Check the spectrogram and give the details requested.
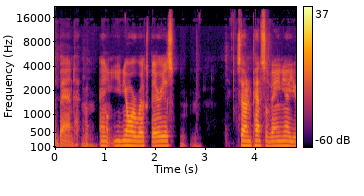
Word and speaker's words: Wilkes-Barre: just up here okay Wilkesboro isn't it Wilkes Barry I mean it's pronounced a few different ways from what I've been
